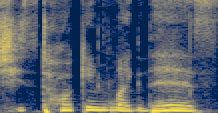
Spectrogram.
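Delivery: put-on low sexy voice. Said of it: "speaking in a low and sexy voice".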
